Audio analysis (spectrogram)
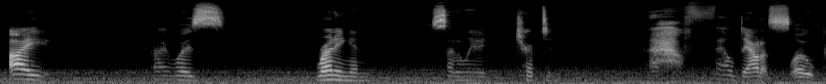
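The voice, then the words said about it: Strange, halting voice. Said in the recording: “You sound weird.”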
